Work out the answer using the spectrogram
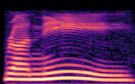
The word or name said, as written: rani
